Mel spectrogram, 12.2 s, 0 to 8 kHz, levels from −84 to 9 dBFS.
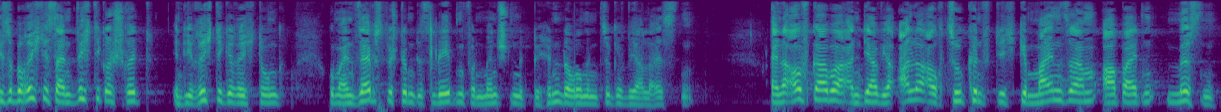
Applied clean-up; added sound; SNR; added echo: none; none; none; none.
